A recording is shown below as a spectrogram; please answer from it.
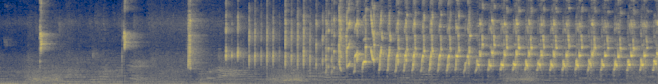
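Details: Lovebird meant to become a busy singer (gacor) after calling rarely: three spaced harsh chirps, then a fast run of high, rapidly repeated scratchy notes building into continuous chattering trills, several notes per second.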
